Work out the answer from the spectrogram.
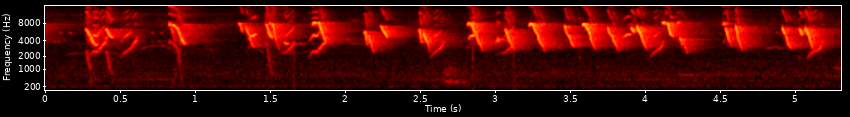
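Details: Free-living saffron finches gathered in a noisy chorus: bright, high chirped notes in fast runs, overlapping calls building into an almost continuous twittering stream.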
